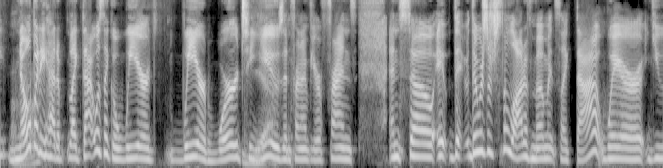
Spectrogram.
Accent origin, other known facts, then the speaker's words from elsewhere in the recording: Maryland, United States; moved away as an adult; also born or lived in New York City / Miami; I was in Maryland. I was born in New York City. Okay. And then we lived there until I was about 9.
